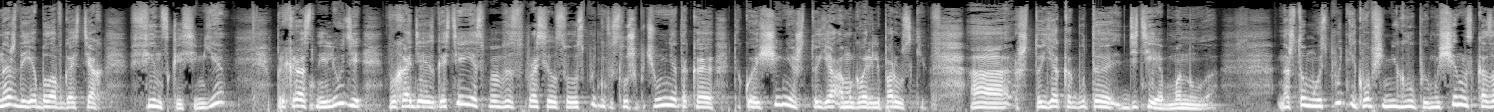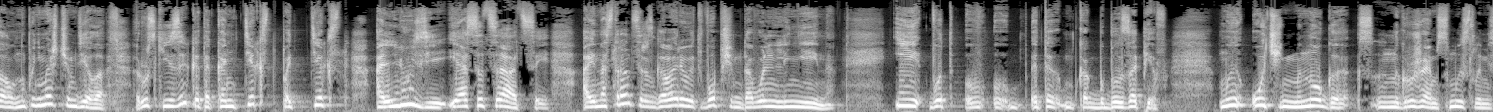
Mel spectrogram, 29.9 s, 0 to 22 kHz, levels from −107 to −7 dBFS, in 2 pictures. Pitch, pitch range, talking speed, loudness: 195 Hz, 175-220 Hz, 160 wpm, -10 LUFS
